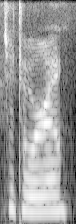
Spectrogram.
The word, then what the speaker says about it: Turturro: Turturro.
